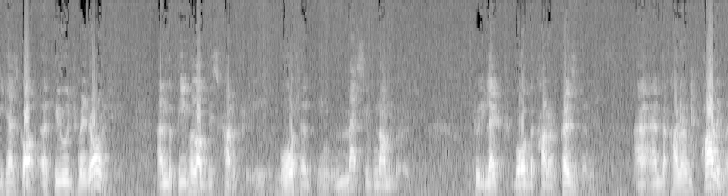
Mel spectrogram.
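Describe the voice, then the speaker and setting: A man speaks at a moderate pace with a medium pitch, his loudness swinging widely. He pauses often and at length over noticeable background noise. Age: 70s. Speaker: former politician. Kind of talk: interview.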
